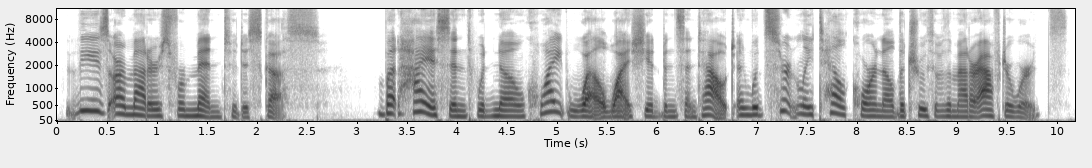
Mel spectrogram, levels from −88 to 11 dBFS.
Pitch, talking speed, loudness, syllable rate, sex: 195 Hz, 175 wpm, -20 LUFS, 4.6 syllables/s, female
